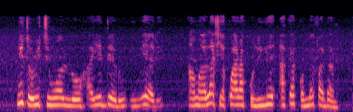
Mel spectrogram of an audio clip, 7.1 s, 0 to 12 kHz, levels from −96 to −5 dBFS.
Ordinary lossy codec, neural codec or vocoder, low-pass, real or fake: none; none; 7.2 kHz; real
